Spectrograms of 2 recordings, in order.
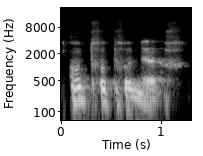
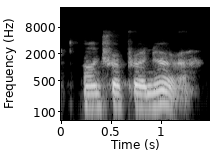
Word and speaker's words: entrepreneur: In French, this is normally said entrepreneur. Entrepreneur, but in English or American, it is usually pronounced as entrepreneur. Entrepreneur, from French, entrepreneur.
